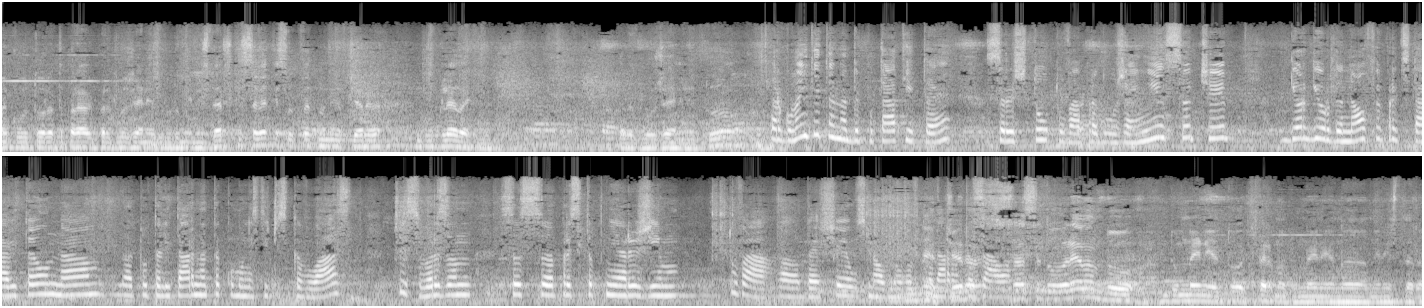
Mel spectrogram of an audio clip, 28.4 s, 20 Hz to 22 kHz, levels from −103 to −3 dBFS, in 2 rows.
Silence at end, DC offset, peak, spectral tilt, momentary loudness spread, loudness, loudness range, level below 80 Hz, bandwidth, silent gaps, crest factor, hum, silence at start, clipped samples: 0 s; under 0.1%; 0 dBFS; -3.5 dB/octave; 8 LU; -11 LUFS; 3 LU; -34 dBFS; 14 kHz; none; 12 dB; none; 0 s; under 0.1%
